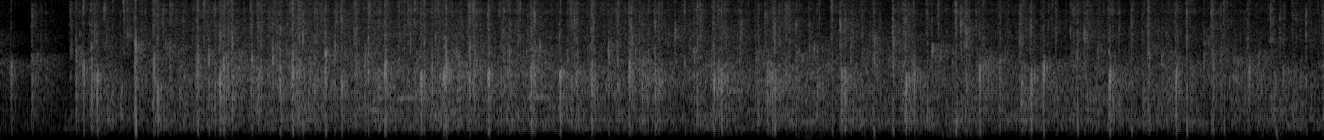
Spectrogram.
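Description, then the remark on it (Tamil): An audience claps steadily for several seconds, a dense wash of many hands, starting abruptly and holding at a fairly even loudness throughout, applauding in praise of a child from Chennai. “அதை கொடுத்தது உங்களை மாதிரியான ஒரு சென்னை குழந்தை என்பதற்காக அந்த முகம் தெரியாத அந்த குழந்தைக்கு ஒரு பாராட்டு”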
